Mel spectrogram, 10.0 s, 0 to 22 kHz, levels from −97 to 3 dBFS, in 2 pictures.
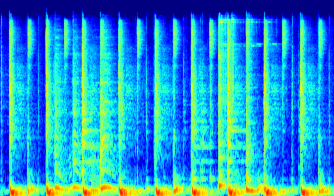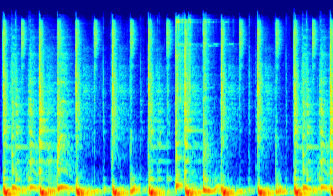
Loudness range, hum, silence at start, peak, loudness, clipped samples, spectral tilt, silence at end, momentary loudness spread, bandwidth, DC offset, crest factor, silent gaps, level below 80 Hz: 1 LU; none; 0.15 s; -2 dBFS; -22 LUFS; under 0.1%; -4 dB/octave; 0 s; 7 LU; 15.5 kHz; under 0.1%; 18 dB; none; -24 dBFS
